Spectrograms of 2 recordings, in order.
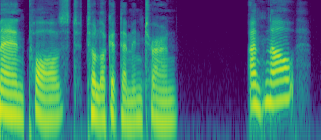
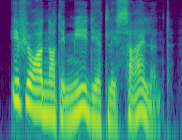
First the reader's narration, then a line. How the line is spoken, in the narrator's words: told him coolly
